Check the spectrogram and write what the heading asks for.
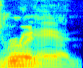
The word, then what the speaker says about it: Rian: But and you mispronounced his name. It's Oh, I mean, it's Rian.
